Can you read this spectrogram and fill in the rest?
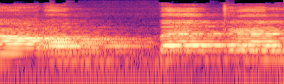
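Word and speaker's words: رَبَّكَ: Inna rabbaka labil mirsad. Coba dengar. Inna rabbaka labil mirsad. Inna rabbaka labil mirsad. Sama-sama. Inna rabbaka labil Sekali lagi, ro hukum bacanya ro tafkhim. Alasannya ro berharokat fathah, dibaca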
